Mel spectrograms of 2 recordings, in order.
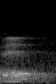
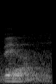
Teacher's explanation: the centering diphthongs are simplified into long monophthongs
